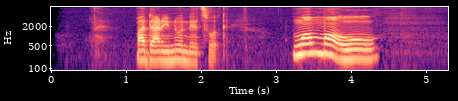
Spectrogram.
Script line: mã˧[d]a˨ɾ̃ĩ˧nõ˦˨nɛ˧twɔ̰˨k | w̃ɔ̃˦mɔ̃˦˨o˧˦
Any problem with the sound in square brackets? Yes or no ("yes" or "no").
no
